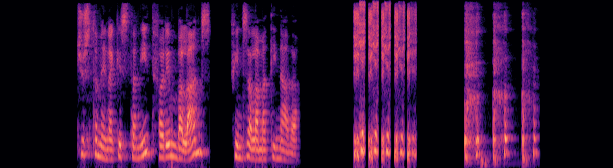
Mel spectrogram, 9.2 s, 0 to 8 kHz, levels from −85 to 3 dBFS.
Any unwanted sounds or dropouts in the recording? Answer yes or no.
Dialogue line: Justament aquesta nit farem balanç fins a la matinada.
yes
